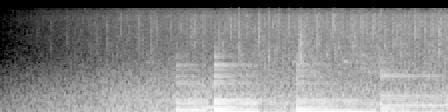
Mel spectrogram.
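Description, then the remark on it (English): Light, warm desert rain patters against the windows of a saloon, growing slightly louder, while low sustained musical tones swell in after a moment and continue beneath the rainfall. No one speaks. “Rain danced against the windows of Billy Bob's saloon.”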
